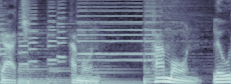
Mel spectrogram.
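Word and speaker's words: jamón: H is silent. Huevos. Huevos. Ye sounds like ach, jamon.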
